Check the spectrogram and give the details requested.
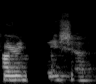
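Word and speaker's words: Abhiniveśa: Yeah, when you were talking about Abhinavesya, am I saying it right? Abhinavesya.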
